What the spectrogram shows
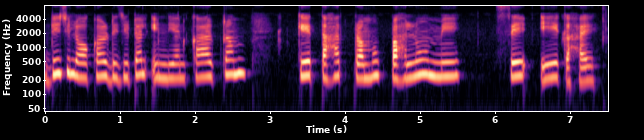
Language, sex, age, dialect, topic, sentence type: Hindi, female, 25-30, Awadhi Bundeli, banking, statement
